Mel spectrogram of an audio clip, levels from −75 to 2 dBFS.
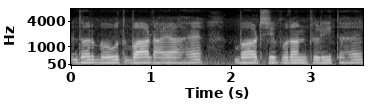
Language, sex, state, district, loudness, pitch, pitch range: Hindi, male, Bihar, Kishanganj, -18 LUFS, 145 Hz, 145-150 Hz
